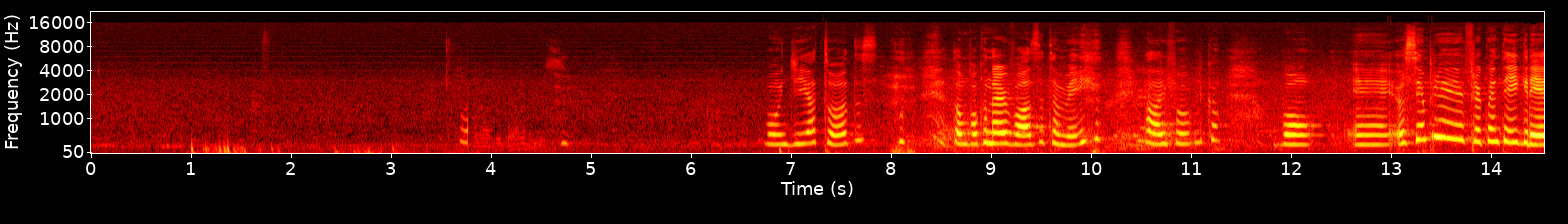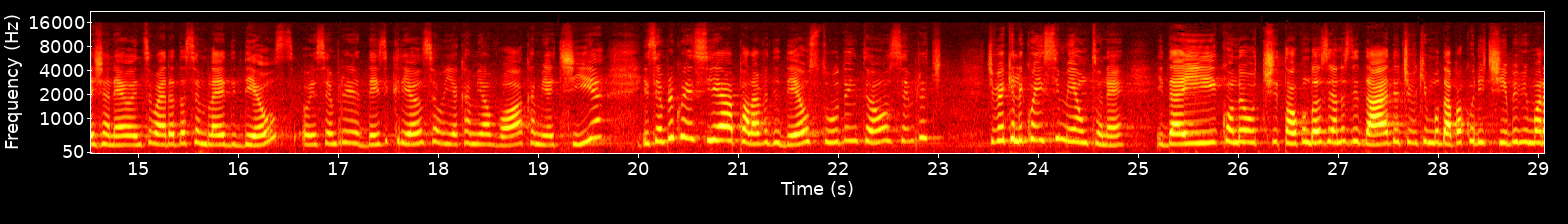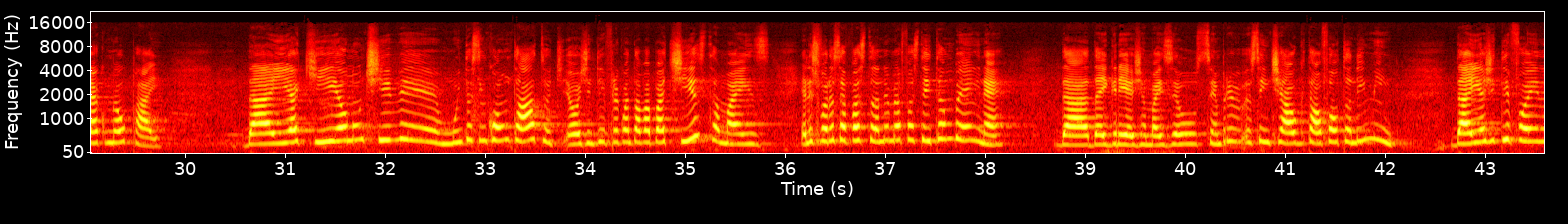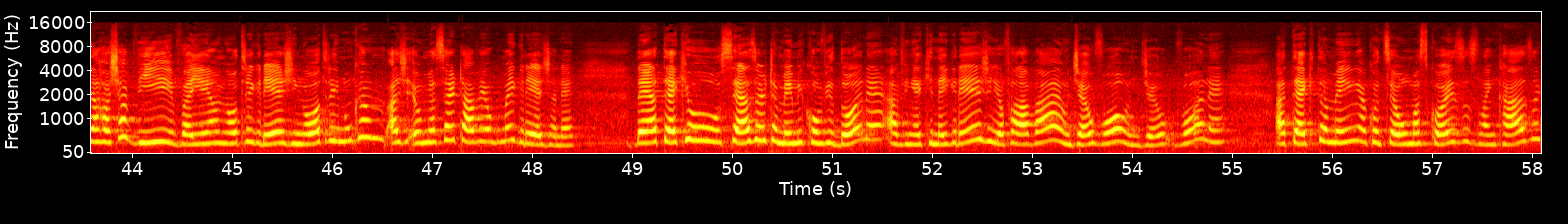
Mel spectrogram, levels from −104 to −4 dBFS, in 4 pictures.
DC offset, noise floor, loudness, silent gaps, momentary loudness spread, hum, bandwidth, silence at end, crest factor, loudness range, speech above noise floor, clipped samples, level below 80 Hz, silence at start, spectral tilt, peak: under 0.1%; -67 dBFS; -29 LUFS; none; 12 LU; none; 16 kHz; 0 s; 22 dB; 7 LU; 38 dB; under 0.1%; -66 dBFS; 3.7 s; -2 dB/octave; -8 dBFS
